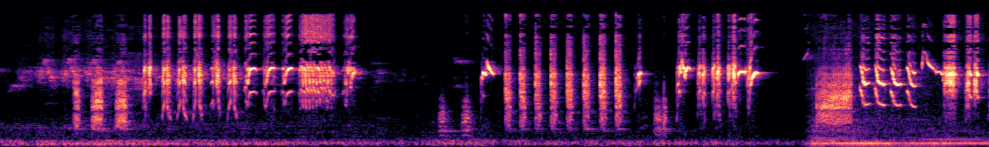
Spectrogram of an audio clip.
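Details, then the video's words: Javan myna in full energetic song with varied fill-ins. Long series of rapid, rasping, clicking pulses are broken by short pauses and sharp whistled flourishes, with a low hum at times. "Jalak Kebo Gacor Full Isian Semua Burung Jalak Langsung Ikut Bunyi"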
